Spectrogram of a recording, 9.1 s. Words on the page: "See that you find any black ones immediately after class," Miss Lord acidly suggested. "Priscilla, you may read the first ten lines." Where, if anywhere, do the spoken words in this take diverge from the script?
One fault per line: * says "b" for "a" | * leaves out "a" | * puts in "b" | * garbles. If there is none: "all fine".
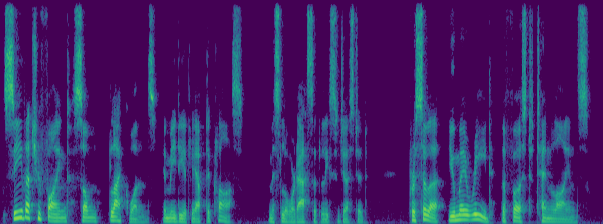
* says "some" for "any"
